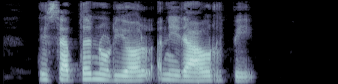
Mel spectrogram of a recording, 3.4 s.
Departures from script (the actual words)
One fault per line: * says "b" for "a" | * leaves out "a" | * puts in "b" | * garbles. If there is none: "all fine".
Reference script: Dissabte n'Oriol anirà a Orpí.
all fine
